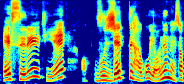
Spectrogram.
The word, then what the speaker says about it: Vous êtes: Vous êtes. Vous êtes. 한 번 더. 당신은 이다. Vous êtes. Vous êtes. 자, 여기 발음 들으셨을 때 뭔가 특이한 거 느끼셨나요?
